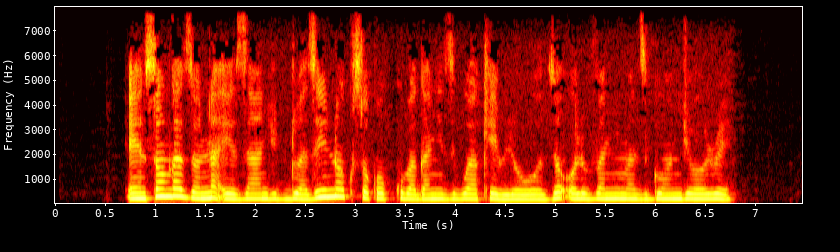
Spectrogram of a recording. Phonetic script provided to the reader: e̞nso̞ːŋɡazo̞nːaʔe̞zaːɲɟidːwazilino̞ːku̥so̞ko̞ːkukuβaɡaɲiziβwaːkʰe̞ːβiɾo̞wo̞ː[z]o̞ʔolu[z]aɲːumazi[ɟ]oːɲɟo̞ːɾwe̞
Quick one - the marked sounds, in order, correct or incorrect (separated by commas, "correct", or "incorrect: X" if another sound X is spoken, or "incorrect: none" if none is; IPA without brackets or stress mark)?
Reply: correct, incorrect: v, incorrect: ɡ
